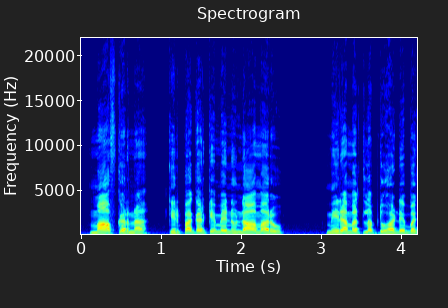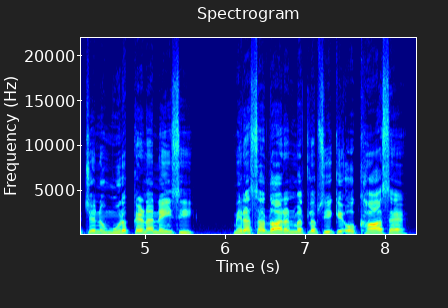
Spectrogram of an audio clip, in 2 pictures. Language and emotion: Punjabi, fearful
